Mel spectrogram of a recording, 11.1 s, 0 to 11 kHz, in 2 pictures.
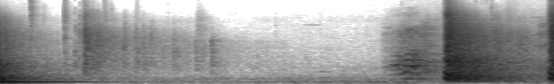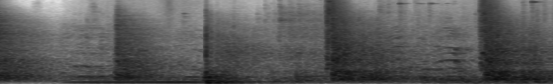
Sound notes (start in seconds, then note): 4.5 guns firing; 10.6 men speaking faintly in foreign language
